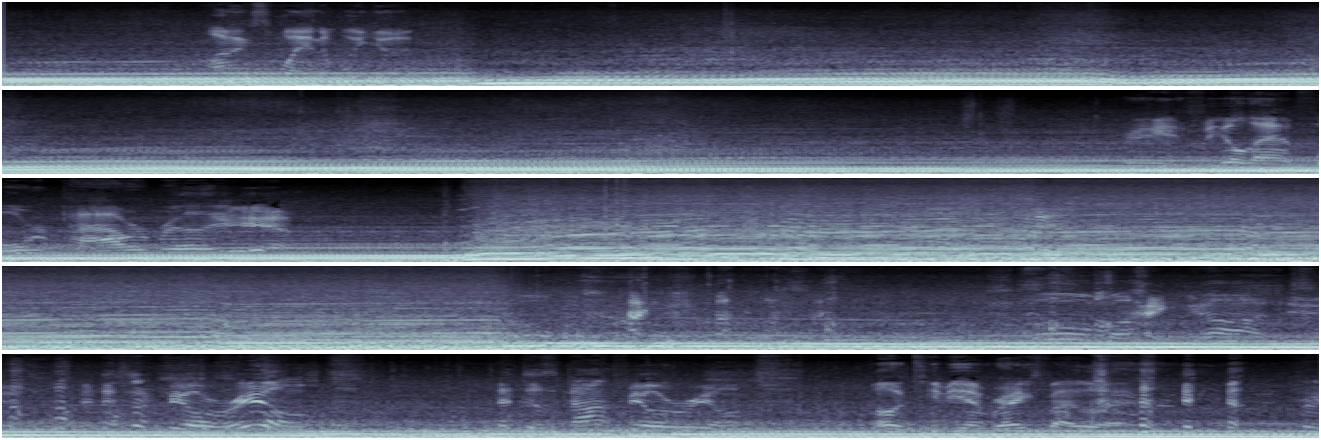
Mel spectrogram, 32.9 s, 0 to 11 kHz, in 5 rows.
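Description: Whipple-supercharged Ford F-150's V8 heard from inside the cab: it runs along steadily with a short pull a few seconds in. About halfway through it goes to a hard full-throttle pull of about seven seconds, the engine pitch climbing and dropping at each upshift of the 10-speed automatic, and it cuts off suddenly back to cruising.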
